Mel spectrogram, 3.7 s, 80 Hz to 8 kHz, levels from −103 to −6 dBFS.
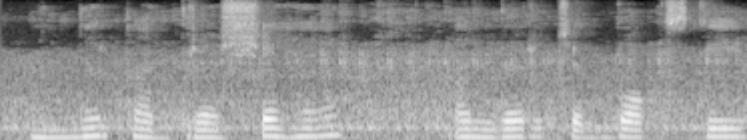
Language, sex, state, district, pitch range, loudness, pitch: Hindi, female, Bihar, Muzaffarpur, 160-180 Hz, -18 LUFS, 170 Hz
